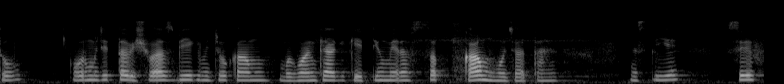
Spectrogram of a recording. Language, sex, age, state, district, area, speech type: Hindi, female, 30-45, Madhya Pradesh, Ujjain, urban, spontaneous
